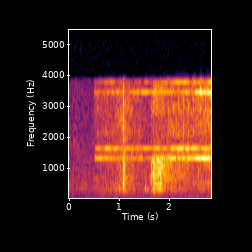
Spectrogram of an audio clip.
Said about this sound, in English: The phone's ringing. Yeah, I know.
